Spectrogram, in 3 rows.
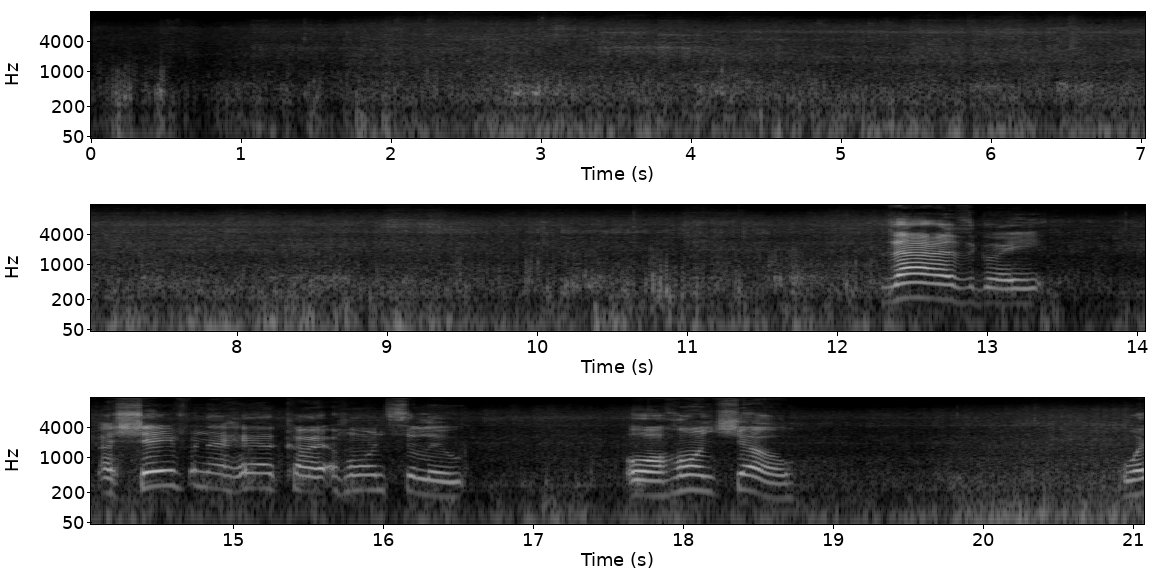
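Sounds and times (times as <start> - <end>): train rumbling on rails: 0.0 - 21.0
wind buffeting microphone: 0.0 - 21.0.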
